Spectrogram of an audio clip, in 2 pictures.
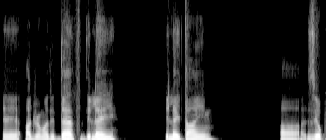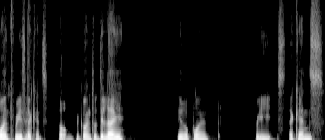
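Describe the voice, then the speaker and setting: A man presenting an informal software tutorial, halting as he reads steps from notes and mutters through them. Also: mid-range voice, gravelly, smooth, no echo, studio quality. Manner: halting, mutters step by step while working. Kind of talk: informal screen-recorded software tutorial, partly read from notes.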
